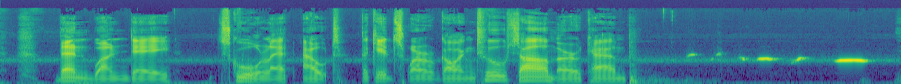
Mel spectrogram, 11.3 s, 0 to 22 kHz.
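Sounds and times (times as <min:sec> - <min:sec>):
speech: 0:00.7 - 0:08.0
person whistling a tune: 0:08.6 - 0:10.9.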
